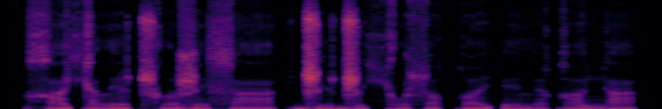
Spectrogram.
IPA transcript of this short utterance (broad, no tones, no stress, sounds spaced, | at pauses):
χ a ç a l e ʈ͡ʂʰ ɤ ʐ e ɬ a | ɖ͡ʐ i ɖ͡ʐ ɯ ç o ɬ o qʷ i ʔ e l i q ɤ ɲ a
